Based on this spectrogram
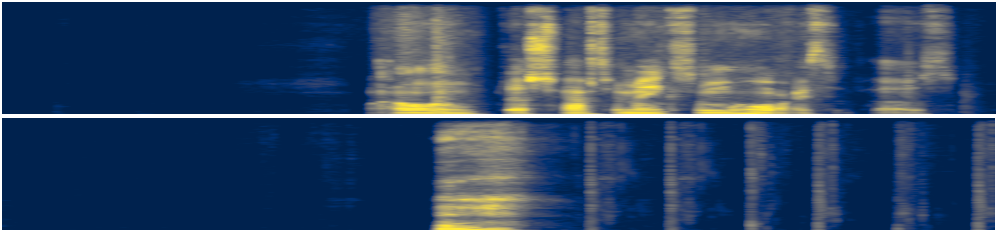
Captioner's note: sigh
